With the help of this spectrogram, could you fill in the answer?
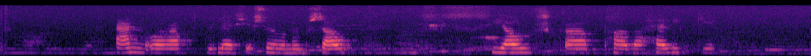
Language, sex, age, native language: Icelandic, female, 18-19, Swedish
